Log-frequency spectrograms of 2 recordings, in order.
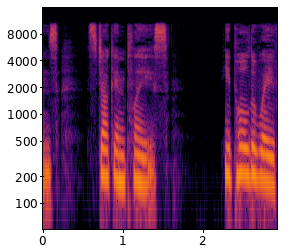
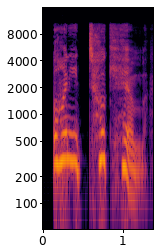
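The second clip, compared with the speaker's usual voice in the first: much higher, words choked out; choked, shaking voice; 9 semitones higher than usual. A narrator's reading. Jason telling the others about Bonnie, choked and shaking. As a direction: force the words out through tears. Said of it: "choking out the words one by one, his voice shaking".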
